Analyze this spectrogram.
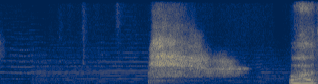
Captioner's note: sighs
